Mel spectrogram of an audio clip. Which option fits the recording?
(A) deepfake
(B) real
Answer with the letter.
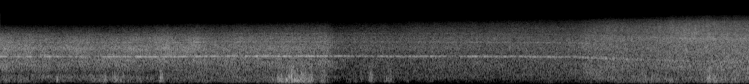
B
